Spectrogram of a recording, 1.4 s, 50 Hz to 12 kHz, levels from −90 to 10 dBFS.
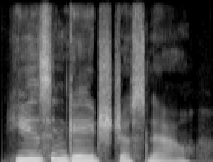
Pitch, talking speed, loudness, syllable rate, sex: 230 Hz, 210 wpm, -14 LUFS, 5.7 syllables/s, female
